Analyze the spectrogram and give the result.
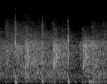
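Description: A short burst of applause: steady, dense clapping with a few sharper claps standing out, continuous for about a second, with no voices over it.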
